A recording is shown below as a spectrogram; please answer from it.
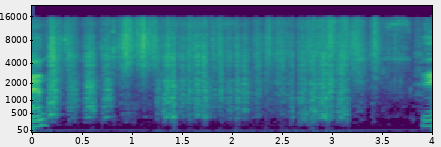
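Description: Fine-toothed Zona razor saw cutting through a balsa wing rib: faint, light back-and-forth strokes.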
